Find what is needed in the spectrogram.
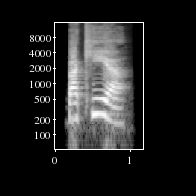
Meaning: Applicative form of -baki: to continue to be somewhere
- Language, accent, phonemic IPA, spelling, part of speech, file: Swahili, Kenya, /ɓɑˈki.ɑ/, bakia, verb, Sw-ke-bakia.flac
